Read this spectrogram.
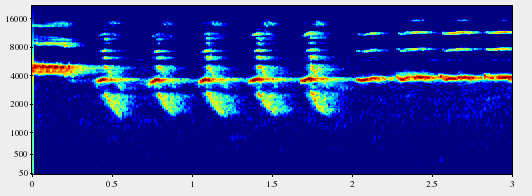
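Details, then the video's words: Chalk-browed mockingbird song: a rapid run of five or six sharp downslurred notes, about three per second, over a steady high whistled tone that continues alone afterward. "Calandria Grande Canto - Calandria Grande - Chalk-browed Mockingbird Bird Song - Mimus Saturninus"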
